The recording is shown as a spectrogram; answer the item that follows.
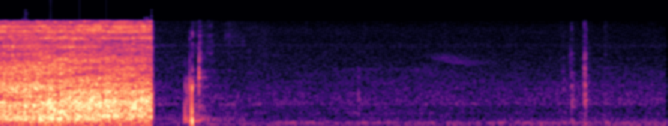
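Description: Handheld blowtorch flame hissing loudly, cutting off abruptly about a second in. A couple of faint clicks follow.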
